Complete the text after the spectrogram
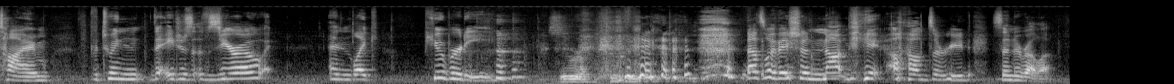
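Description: A young woman talks animatedly close by.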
